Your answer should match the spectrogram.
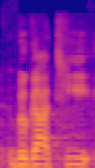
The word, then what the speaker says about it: Bugatti: Bugatti is... – It's Bugatti. – Bugatti. – Yeah. – Is that... Now, but that's spelled the same. – It's spelled exactly the same.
